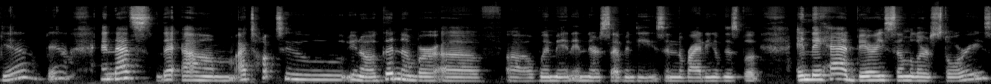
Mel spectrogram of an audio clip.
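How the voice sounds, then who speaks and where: This woman has an unremarkable speaking voice with an American accent and medium pitch. She talks at a moderate pace with lively intonation. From US Midwest (Cleveland, Ohio). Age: 40s. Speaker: author. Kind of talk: interview conversation.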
